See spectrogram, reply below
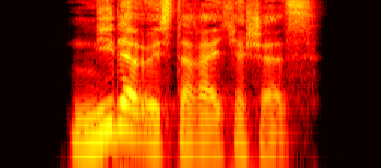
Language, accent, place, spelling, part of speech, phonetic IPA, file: German, Germany, Berlin, niederösterreichisches, adjective, [ˈniːdɐˌʔøːstəʁaɪ̯çɪʃəs], De-niederösterreichisches.ogg
- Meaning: strong/mixed nominative/accusative neuter singular of niederösterreichisch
